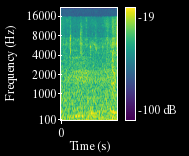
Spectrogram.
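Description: A pigeon coos softly, low and faint, a brief throaty murmur in a quiet loft setting.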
